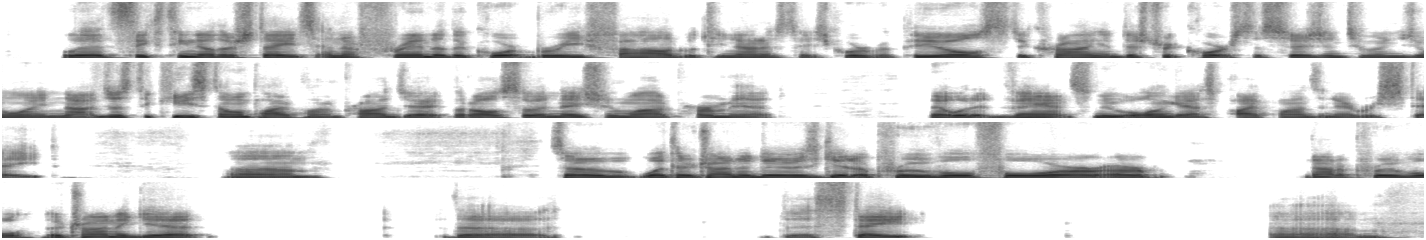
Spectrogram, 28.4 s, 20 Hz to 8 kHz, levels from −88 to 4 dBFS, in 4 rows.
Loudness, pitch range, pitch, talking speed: -19 LUFS, 100-110 Hz, 105 Hz, 150 wpm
